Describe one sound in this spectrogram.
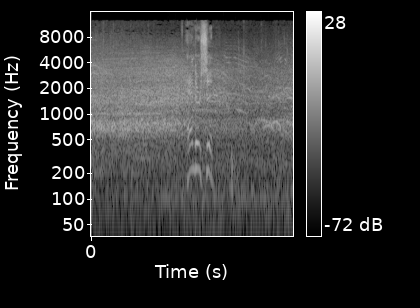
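Football players crash together in a tackle.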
